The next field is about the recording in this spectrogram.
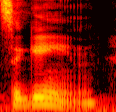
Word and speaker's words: Seguin: So we're going to pronounce it Seguin. S-E-G-U-I-N.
